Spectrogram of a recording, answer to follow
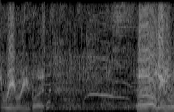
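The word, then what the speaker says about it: Lei-Lei: glad it's not shinika and finally SEO AKA leely in Japan well actually it's pronounced Riri but uh I'll leave a link in the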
